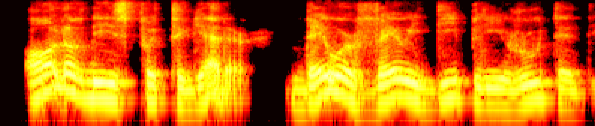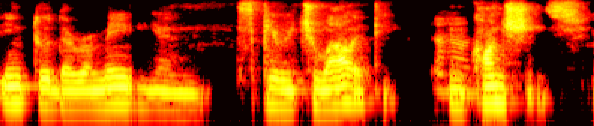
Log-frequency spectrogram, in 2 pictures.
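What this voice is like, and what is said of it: Foreign-accented English. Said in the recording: “Oh, I'm loving this accent.”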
